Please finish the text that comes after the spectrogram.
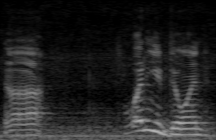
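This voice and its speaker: A brash photojournalist in a video game, wry and questioning. His voice sits a little high, over a faint rumble of background noise. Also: very animated, slow, heavily acted, rough recording. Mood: uneasy. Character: brash, skeptical male photojournalist, cocky and inquisitive. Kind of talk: video game cutscene acting.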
